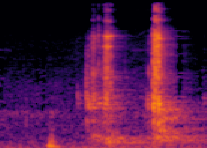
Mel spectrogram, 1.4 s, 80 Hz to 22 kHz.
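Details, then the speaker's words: 1962 Homko snowblower engine, recoil pull starter spun by hand with rear cover open: three dry, scratchy ratcheting bursts; drag between the parts pushes the pull start out, needs light oil. "if there's any kind of drag between the two of them it tries to push the pull start out that was that noise that you're hearing"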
